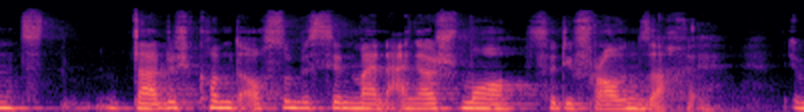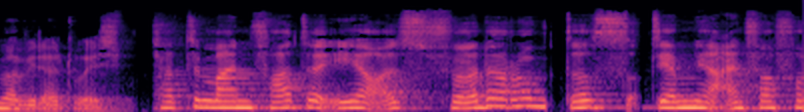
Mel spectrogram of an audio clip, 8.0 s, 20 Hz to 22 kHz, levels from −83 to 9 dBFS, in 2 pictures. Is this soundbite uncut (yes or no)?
no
